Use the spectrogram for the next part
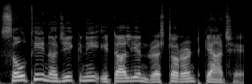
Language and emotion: Gujarati, neutral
